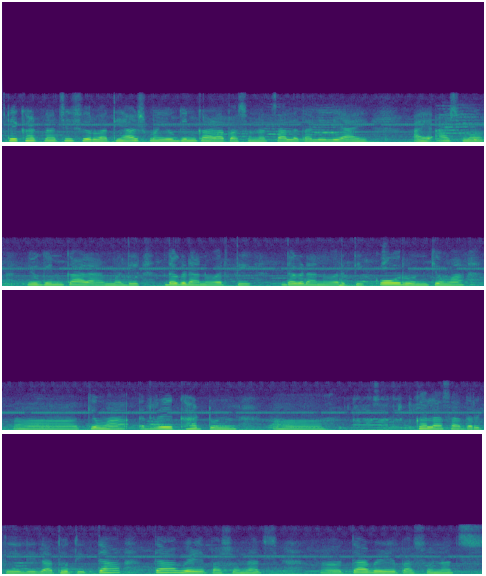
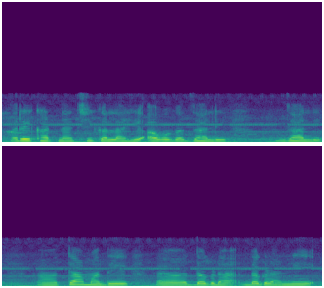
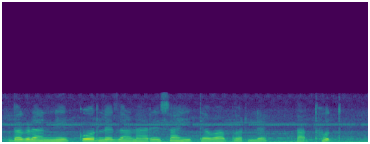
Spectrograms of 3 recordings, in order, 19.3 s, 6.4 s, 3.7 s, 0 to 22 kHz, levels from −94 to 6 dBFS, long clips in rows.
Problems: none marked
